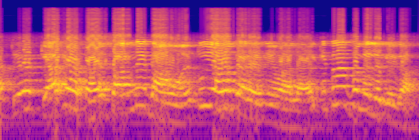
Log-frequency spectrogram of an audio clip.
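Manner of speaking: high, loud, exasperated traveller; acted angry outburst. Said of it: "गुस्सा खा करके चल दिया".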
